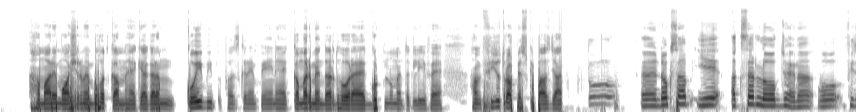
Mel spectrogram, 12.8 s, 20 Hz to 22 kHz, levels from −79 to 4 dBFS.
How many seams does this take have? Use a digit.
1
